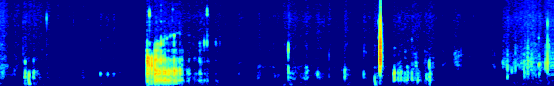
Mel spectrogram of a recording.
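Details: Stomach noises from a person whose stomach hurt the previous night: scattered gurgles and squeaks with a louder rumbling growl; active bowel sounds (borborygmi).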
